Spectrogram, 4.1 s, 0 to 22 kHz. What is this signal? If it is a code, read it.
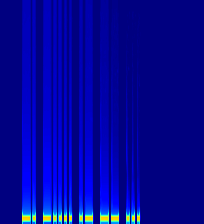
Morse code, heard as a keyed tone, about 24 wpm, 700 Hz. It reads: N6AMS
